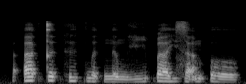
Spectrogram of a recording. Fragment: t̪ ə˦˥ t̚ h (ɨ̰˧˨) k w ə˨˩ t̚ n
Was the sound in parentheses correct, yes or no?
no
